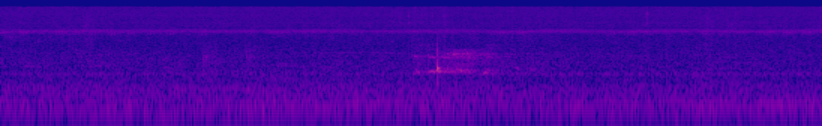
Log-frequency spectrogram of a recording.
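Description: Faint, steady high-pitched insect drone in the background, with a short click and a brief sound about six seconds in.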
